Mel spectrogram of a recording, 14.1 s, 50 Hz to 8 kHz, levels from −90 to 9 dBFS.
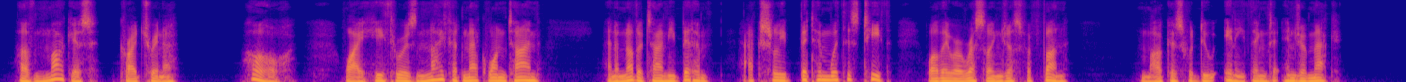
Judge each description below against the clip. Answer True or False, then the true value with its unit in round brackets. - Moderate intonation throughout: True (4.2 semitones)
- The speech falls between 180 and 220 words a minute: False (170 wpm)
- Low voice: True (100 Hz)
